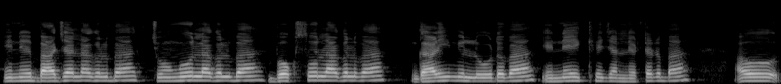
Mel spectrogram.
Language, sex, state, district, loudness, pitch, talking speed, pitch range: Bhojpuri, male, Jharkhand, Sahebganj, -25 LUFS, 175 Hz, 145 wpm, 160-185 Hz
